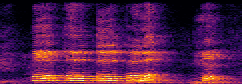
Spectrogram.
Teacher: Like last जो है प, फ, ब, भ, म, ओष्ठ वर्ण कहा जाता है। यहाँ पे बोलने से अपने जो दोनों लिप हैं उसके सहायता के बिना हम उसे नहीं बोल सकते।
